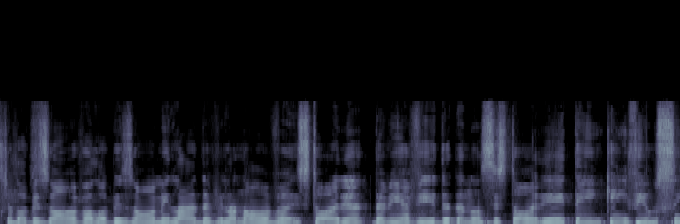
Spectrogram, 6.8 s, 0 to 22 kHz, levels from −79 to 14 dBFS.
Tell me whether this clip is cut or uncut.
uncut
